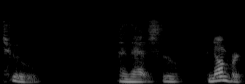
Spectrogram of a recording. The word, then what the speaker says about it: to: she says is 2, which is spelled T-O, and O is primarily pronounced like a double O, ooh, like in T-O-O, 2. Okay, so they just spelled it T-O. It's pronounced 2, and that's the number 2.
